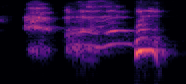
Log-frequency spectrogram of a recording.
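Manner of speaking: squeaky burst of a laugh; high squeal of laughter. Real, not acted. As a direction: let a high laugh escape. Laughing at the video clip.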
